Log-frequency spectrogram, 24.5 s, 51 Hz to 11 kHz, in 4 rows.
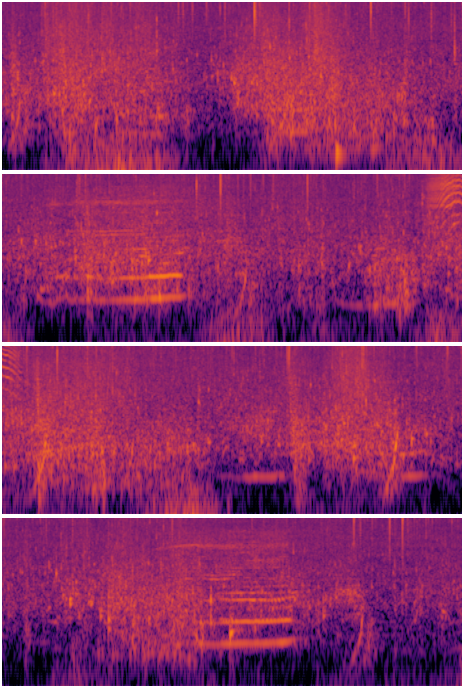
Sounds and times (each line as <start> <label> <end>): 6.5 Whales sound 8.8
11.1 Whales sound 14.9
